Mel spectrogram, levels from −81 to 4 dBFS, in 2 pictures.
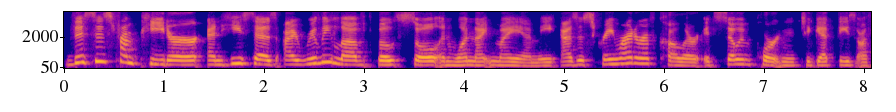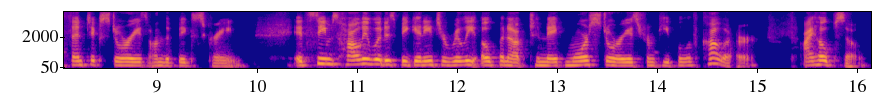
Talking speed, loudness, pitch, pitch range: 200 wpm, -19 LUFS, 205 Hz, 185-230 Hz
